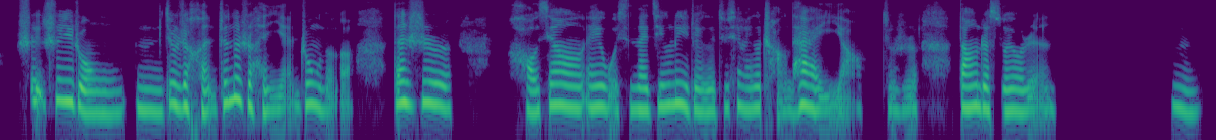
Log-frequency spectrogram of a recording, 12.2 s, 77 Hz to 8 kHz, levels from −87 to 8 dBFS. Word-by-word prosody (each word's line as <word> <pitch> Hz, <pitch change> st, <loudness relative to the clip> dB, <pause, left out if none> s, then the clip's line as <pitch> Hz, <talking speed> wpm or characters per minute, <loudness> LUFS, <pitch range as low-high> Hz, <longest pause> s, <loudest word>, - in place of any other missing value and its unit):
是 385 Hz, -, -2 dB
是 290 Hz, -, -1 dB
一 280 Hz, -1 st, +6 dB
种， 195 Hz, -3 st, 0 dB
嗯， 210 Hz, -3 st, -2 dB
就 255 Hz, -2 st, +2 dB
是 240 Hz, -, +4 dB
很 200 Hz, -2 st, -3 dB
真 265 Hz, +1 st, +1 dB
的 305 Hz, 0 st, +6 dB
是 255 Hz, -3 st, +2 dB
很 105 Hz, -, -3 dB
严 175 Hz, -, -7 dB
重 250 Hz, -3 st, +1 dB
的 -, -, -7 dB
了。 -, -, -9 dB, 0.4 s
但 270 Hz, 0 st, +5 dB
是 255 Hz, -3 st, +2 dB, 0.5 s
好 200 Hz, -2 st, -2 dB
像， 235 Hz, +2 st, +3 dB
哎， 235 Hz, -1 st, +1 dB
我 225 Hz, -, -4 dB
现 220 Hz, 0 st, -7 dB
在 215 Hz, -1 st, +3 dB
经 240 Hz, +4 st, 0 dB
历 255 Hz, -2 st, +4 dB
这 210 Hz, -1 st, -1 dB
个 205 Hz, 0 st, -1 dB
就 225 Hz, -, -9 dB
像 225 Hz, -1 st, -4 dB
一 -, -, -1 dB
个 225 Hz, -, +1 dB
常 -, -, -8 dB
态 245 Hz, -3 st, +4 dB
一 105 Hz, -, -7 dB
样， -, -, -9 dB, 0.2 s
就 110 Hz, -, -11 dB
是 110 Hz, +1 st, -8 dB, 0.4 s
当 230 Hz, +1 st, +4 dB
着 225 Hz, -1 st, +3 dB
所 205 Hz, 0 st, -3 dB
有 210 Hz, -1 st, +2 dB
人。 215 Hz, +1 st, -5 dB, 1.2 s
嗯。 205 Hz, -3 st, -5 dB
225 Hz, 215 characters per minute, -26 LUFS, 205-245 Hz, 1.2 s, 一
